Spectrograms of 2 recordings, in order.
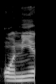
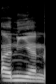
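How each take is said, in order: First: The first vowel sounds like 'o'. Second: The first vowel sounds like 'uh'. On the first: The speaker calls it wrong. "ओनियन नहीं होता" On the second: The speaker calls it right. "यहाँ ओ का उच्चारण अ हो जाएगा"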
